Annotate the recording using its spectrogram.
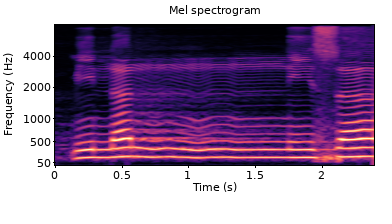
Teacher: mat wajib mutasil karena ada mat yang bertemu dengan hamzah dalam satu kalimat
